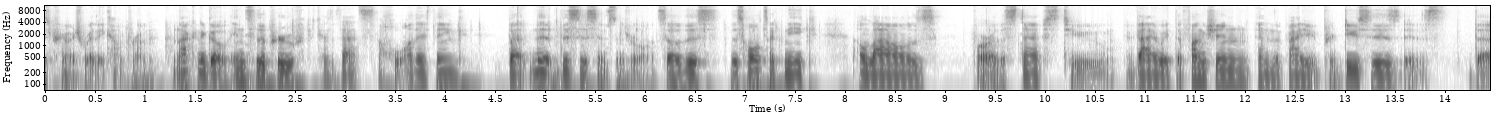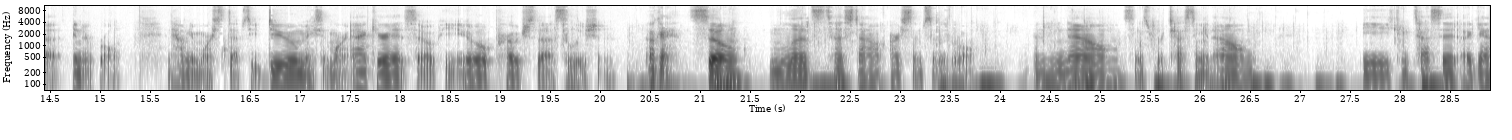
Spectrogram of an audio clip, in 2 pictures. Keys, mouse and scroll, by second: 0.5-9.4 typing, 19.6-21.2 typing, 23.3 Return, 23.7 shift+9, 24.8-28.9 typing.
